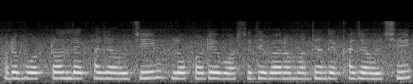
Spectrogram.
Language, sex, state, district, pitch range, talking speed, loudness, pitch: Odia, female, Odisha, Malkangiri, 270-280 Hz, 115 wpm, -12 LUFS, 275 Hz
